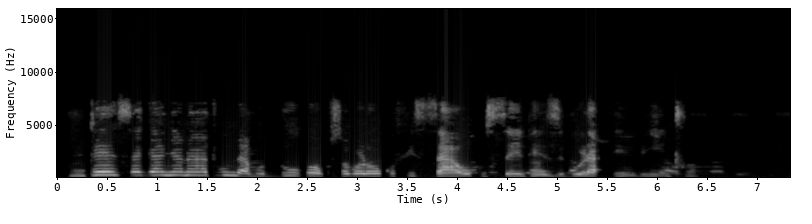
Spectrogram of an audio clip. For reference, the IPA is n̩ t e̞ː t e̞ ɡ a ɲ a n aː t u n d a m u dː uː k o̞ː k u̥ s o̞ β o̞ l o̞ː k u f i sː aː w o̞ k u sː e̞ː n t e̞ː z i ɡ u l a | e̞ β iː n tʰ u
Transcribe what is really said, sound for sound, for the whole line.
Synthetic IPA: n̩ t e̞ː s e̞ ɡ a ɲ a n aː t uː n d a m u dː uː k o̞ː k u̥ s o̞ β o̞ l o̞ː k u f i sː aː w o̞ k u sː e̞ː n t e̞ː z i ɡ u l a | e̞ β iː n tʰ u

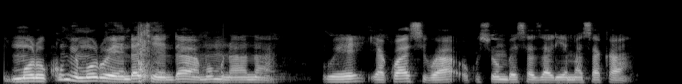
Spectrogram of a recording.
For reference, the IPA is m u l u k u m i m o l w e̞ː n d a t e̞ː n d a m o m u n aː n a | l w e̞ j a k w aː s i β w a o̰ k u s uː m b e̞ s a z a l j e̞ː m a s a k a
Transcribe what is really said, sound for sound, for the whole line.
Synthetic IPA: m u l u k u m i m u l w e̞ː n d a c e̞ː n d a m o m u n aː n a | l w e̞ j a k w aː s i β w a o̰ k u s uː m b e̞ s a z a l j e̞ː m a s a k a

